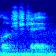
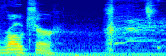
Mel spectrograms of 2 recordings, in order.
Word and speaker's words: Rocher: Rocher, that's how you pronounce it, right? It's Rocher, but... Rocher. Okay. I will try to do that, Rocher. There's no R. No problem. No, it's just Rocher.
